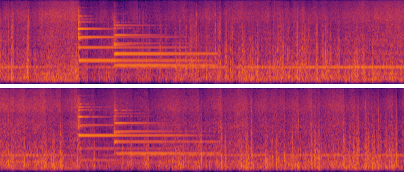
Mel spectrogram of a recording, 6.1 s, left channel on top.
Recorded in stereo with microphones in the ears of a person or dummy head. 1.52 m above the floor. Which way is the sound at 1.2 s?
25° left (ahead or behind).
